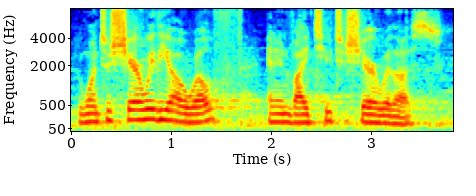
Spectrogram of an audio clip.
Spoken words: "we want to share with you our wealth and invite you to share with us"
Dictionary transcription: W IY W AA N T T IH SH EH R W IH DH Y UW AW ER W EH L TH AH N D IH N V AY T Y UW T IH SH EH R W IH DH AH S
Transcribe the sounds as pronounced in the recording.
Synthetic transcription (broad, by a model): W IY W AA N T T IH SH EH R W IH DH Y UW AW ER W EH L TH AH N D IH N V AY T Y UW T IH SH EH R W IH DH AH S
